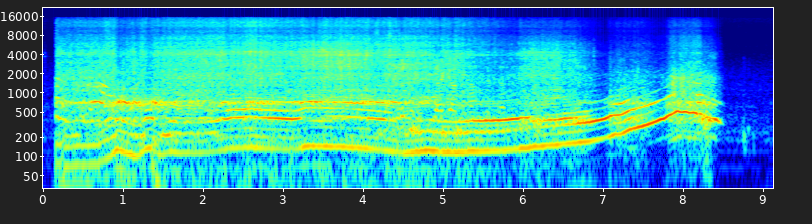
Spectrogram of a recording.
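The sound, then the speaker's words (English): A loud Porsche engine drones steadily, then revs higher with a rising whine as the car accelerates hard before the sound cuts off abruptly. “So what do you think? A Porsche. You're exactly right.”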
